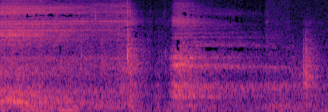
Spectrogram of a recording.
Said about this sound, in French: J'entends ta respiration.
